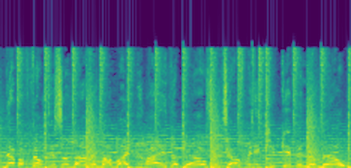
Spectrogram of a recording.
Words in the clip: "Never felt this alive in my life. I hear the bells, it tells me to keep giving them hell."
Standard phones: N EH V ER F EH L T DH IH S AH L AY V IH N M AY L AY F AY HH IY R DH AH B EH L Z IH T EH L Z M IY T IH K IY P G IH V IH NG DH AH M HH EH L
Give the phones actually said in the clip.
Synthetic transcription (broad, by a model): N EH V ER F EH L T DH IH S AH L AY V IH N M AY L AY F AY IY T DH AH B EH L Z IH T EH L Z M IY T IH K IY P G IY P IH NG DH AH M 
